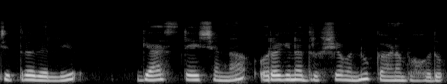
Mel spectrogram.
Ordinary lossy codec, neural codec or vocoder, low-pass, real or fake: none; none; none; real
